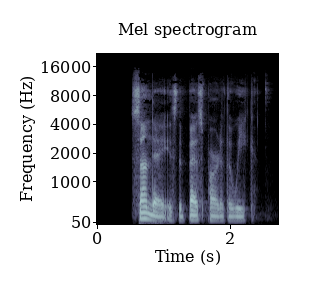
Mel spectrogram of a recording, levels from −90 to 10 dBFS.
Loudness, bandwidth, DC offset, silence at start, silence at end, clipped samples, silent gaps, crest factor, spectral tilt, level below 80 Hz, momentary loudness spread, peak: -23 LUFS; 15 kHz; under 0.1%; 0.5 s; 0.4 s; under 0.1%; none; 20 dB; -4 dB/octave; -62 dBFS; 10 LU; -4 dBFS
